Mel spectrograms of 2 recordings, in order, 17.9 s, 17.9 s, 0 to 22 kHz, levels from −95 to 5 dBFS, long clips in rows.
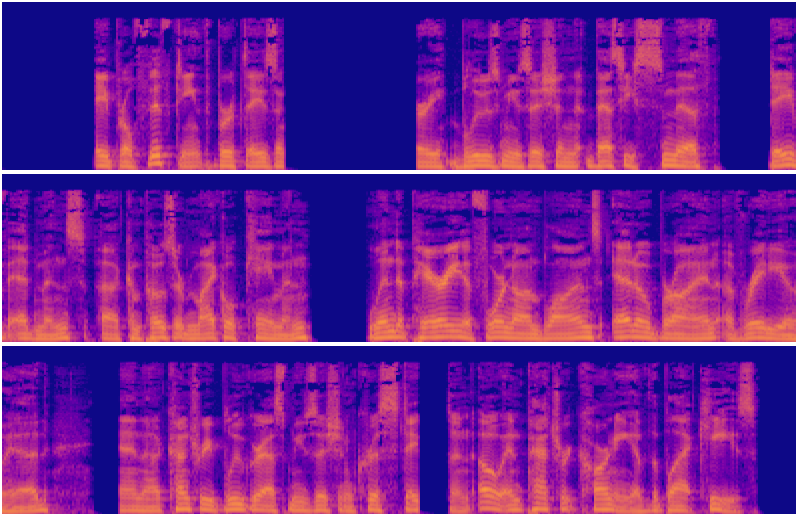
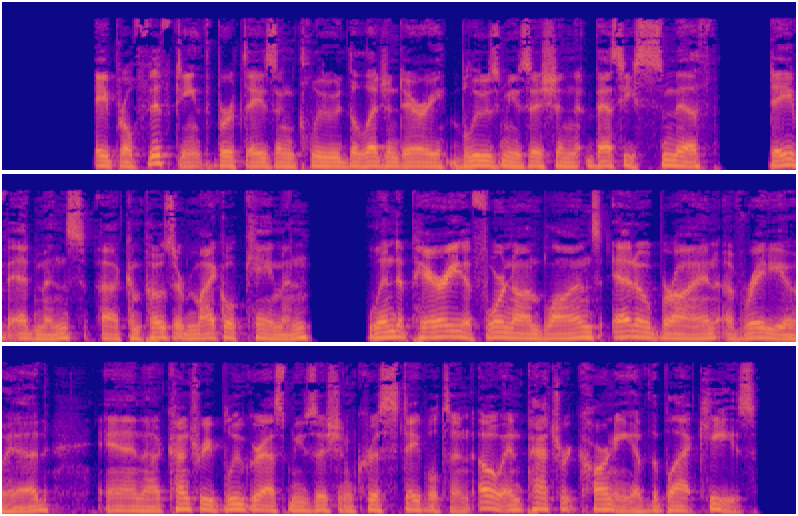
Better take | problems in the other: second | audio cutting out; at 2 s for 1 s, at 13 s and at 15 s

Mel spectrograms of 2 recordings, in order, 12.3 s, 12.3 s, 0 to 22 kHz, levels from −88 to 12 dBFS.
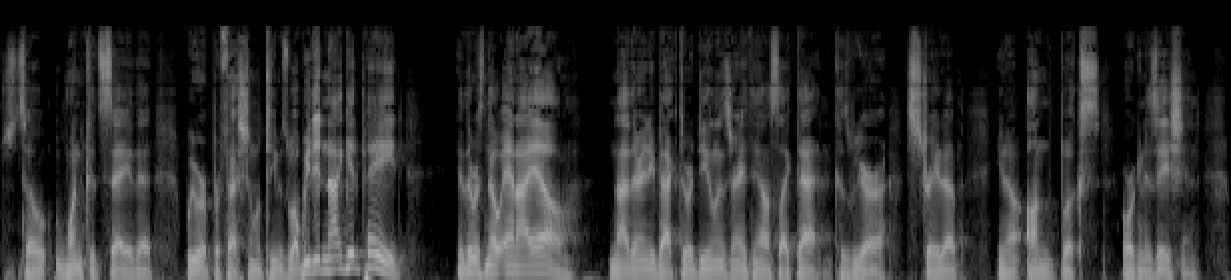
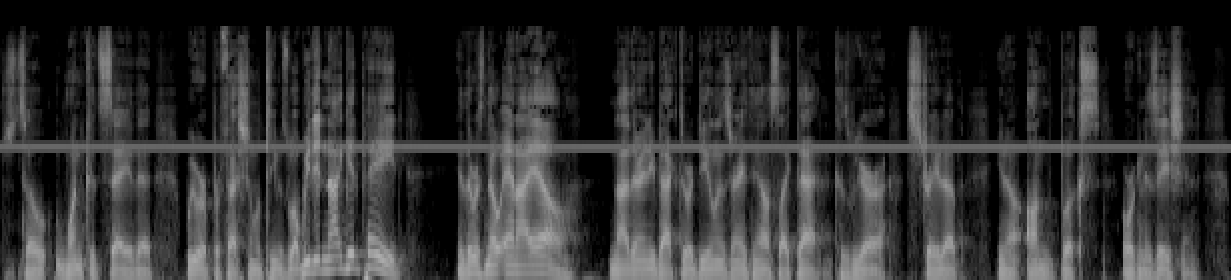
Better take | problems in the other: first | high-pitched whine; noticeable; throughout; 2.5 kHz, 15 dB below the speech

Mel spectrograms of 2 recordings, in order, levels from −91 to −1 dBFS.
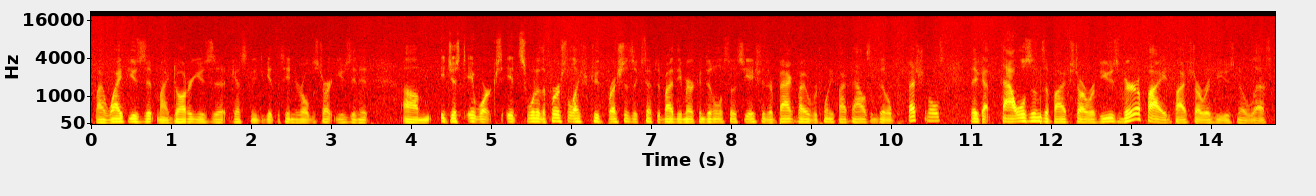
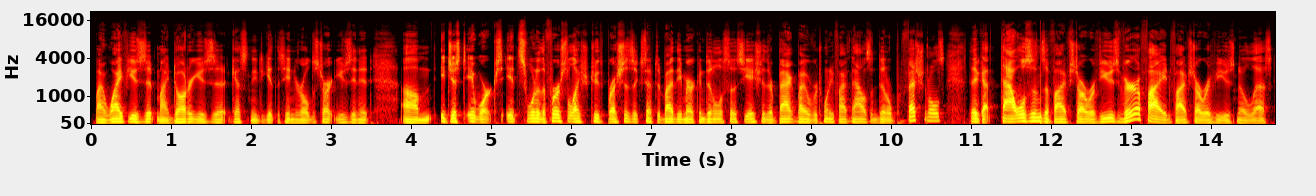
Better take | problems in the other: second | hiss; noticeable; throughout; 10 dB below the speech

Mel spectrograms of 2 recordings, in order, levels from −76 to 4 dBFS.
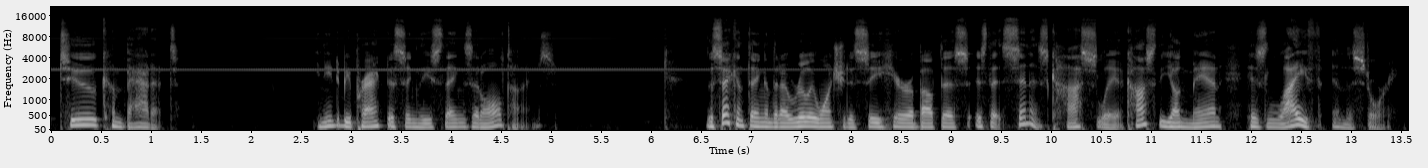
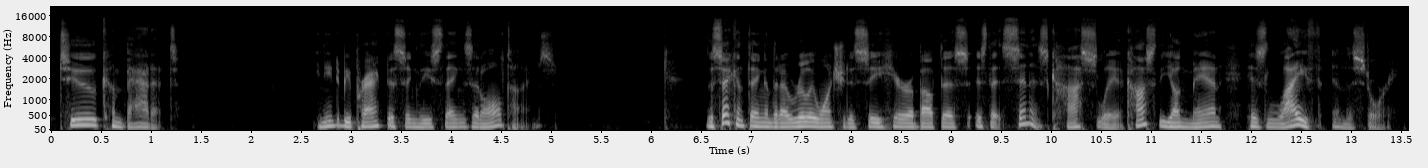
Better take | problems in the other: second | high-pitched whine; faint; until 8 s; 2.5 kHz, 25 dB below the speech

